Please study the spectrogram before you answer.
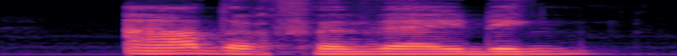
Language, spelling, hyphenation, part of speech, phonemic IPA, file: Dutch, aderverwijding, ader‧ver‧wij‧ding, noun, /ˈaː.dər.vərˌʋɛi̯.dɪŋ/, Nl-aderverwijding.ogg
- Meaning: aneurysm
